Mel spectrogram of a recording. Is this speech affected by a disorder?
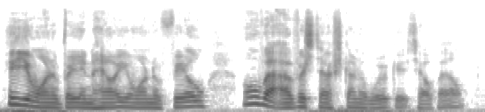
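Yes: cerebral palsy.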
